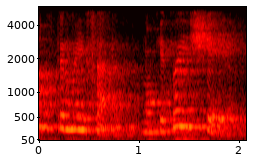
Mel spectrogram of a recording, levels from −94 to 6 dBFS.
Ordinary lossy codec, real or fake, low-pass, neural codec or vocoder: Opus, 32 kbps; real; 5.4 kHz; none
